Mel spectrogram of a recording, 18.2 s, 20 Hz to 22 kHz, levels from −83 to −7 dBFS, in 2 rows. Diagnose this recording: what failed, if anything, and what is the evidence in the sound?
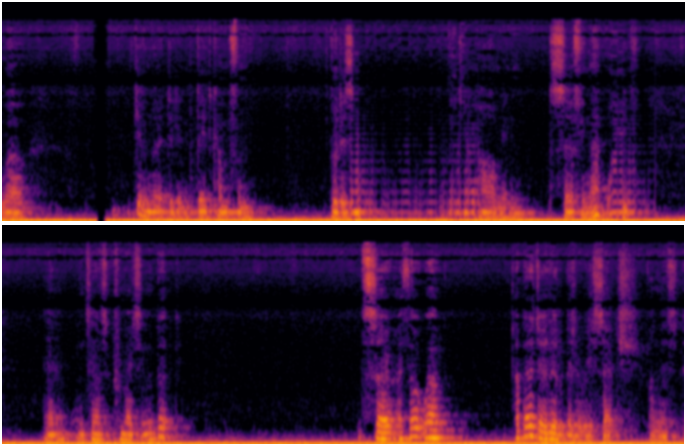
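AAC frame loss with muting, 1.26 to 1.40 s, at the codec stage: a soft-edged hole of about 128 ms, which fits three lost frames. The decoder zeroed their spectrum, and the overlapping windows fade the sound out and back in.

Robotic sound from repeated short buffers, 4.64 to 6.35 s and 8.15 to 8.71 s, at the driver or buffer stage: a rigid metallic buzz at 188 Hz. The likely cause is a starved buffer looping its last 5.3 ms or so while most of the real audio is skipped.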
